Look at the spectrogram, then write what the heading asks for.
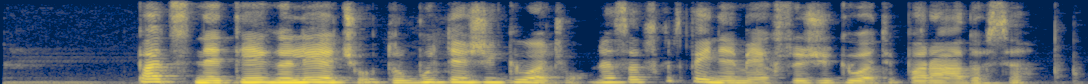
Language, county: Lithuanian, Kaunas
